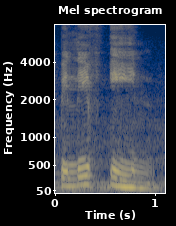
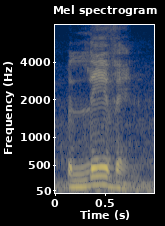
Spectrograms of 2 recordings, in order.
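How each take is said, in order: First: The third syllable is stressed with higher pitch. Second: The third syllable is unstressed with lower pitch. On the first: The speaker calls it wrong. "don't say believe in" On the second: The speaker calls it right. "is better"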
